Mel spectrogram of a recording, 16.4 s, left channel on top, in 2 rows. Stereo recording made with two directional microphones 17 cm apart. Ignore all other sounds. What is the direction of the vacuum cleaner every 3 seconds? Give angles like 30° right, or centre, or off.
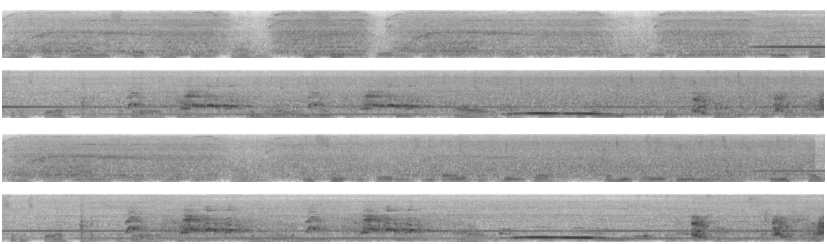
centre, 50° left, 20° left, centre, centre, centre.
